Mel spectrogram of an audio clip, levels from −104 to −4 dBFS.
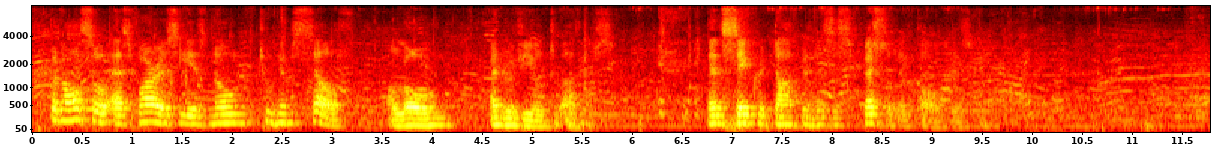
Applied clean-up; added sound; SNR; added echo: none; Crowd; 16 dB; reverberation time 0.3 s.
